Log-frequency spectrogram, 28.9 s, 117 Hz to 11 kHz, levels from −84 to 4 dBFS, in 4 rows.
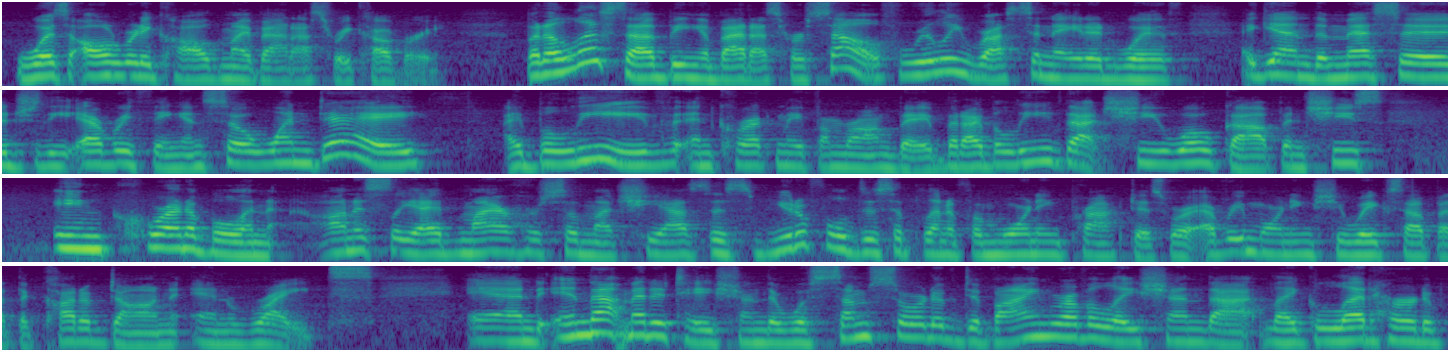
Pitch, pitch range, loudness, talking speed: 185 Hz, 175-210 Hz, -23 LUFS, 185 wpm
